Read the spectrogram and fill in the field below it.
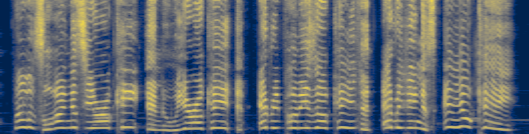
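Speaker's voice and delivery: very high, bubbly, bouncy, chipper cheer. A pony bounces over to her friends, chipper Pinkie Pie cry. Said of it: "A chipper voice cried".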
